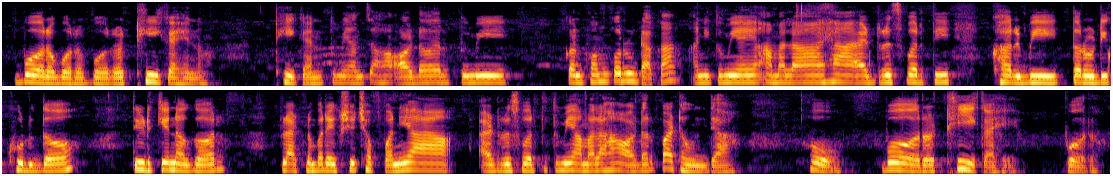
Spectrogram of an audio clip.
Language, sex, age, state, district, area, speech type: Marathi, female, 30-45, Maharashtra, Nagpur, urban, spontaneous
